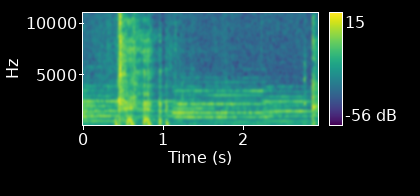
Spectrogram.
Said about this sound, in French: Ah, euh, pardon pour les pompiers. Ah. Attendez, il passe vraiment sous ma fenêtre, là.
